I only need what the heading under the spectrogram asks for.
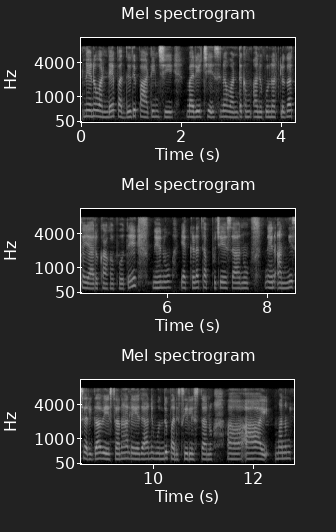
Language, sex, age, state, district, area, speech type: Telugu, female, 45-60, Andhra Pradesh, East Godavari, rural, spontaneous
